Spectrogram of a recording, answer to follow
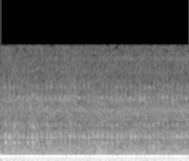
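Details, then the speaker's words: Portable suction machine left running with a steady motor hum and high whine while supplies are set up in a tracheostomy suctioning demonstration; suction verified with a gloved hand at the tubing end. "I'll leave the suction running while I set up my supplies"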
